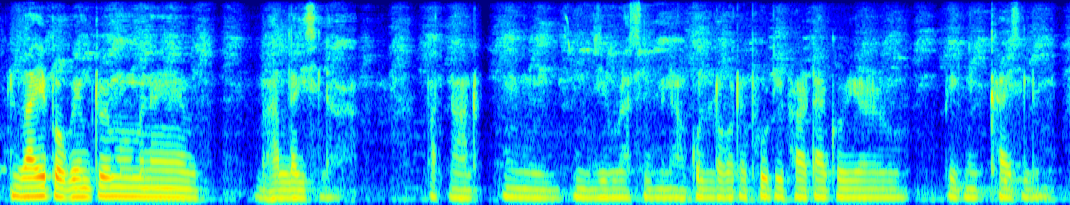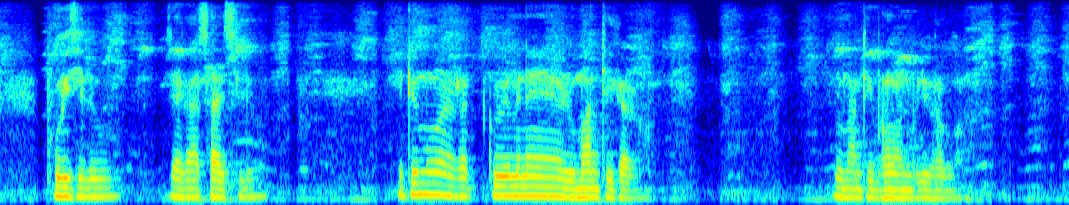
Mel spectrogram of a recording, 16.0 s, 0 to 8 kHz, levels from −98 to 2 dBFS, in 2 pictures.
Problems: constant background noise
